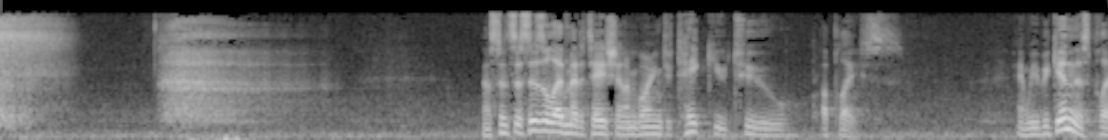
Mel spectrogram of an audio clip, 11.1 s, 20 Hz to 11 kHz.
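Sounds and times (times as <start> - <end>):
deep breath during a guided seated meditation: 1.6 - 4.3
speech: 4.8 - 9.0, 10.2 - 11.0.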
